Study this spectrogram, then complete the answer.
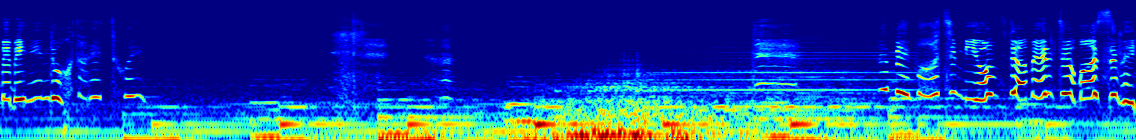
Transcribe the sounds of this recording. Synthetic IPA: bebinind̪oxt̪aɾet̪ʰoe | bepɑːt̪mijoft̪amelt̪ʰemɑːsme

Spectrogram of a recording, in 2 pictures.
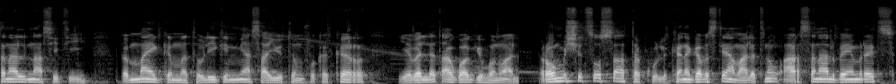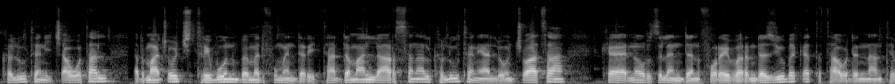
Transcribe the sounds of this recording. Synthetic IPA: ənalɨnːasit̪ʰḭ | b̥əmːajɪɡːəmːət̪ʰəwliɡjɛmːijasajːut̪ʰɨnfɨkɨkʰːɨɾ | jɛβəlːət̪ʼaɡʷaɡiɦo̞nwa̰lʔɾʔomːɨʃːɪt̪so̞st̪səʔat̪ːʰəkːulkʰənəɡəβɨst̪ʰejamalət̪nəwʔa̰ɾsənalbəjɛmɨɾet̪ɨ̥skʰəlut̪ʰənjɪt͡ʃʼːawːɔt̪ʰalʔad̪mat͡ʃʼo̞t͡ʃːt̪ʰɾibunbəməd̪fumənd̪əɾjɪt̪ʰːad̪ːəmalaɾsənalkʰəlut̪ʰənjalːəwunt͡ʃʼwat̪ʰa | kʰəno̞ɾzlənd̪ənfo̞ɾevəɾʔɨnd̪əzːihubəkʼət̪ʼːɨt̪ʰa̰wɔd̪əɨnːant̪ʰə

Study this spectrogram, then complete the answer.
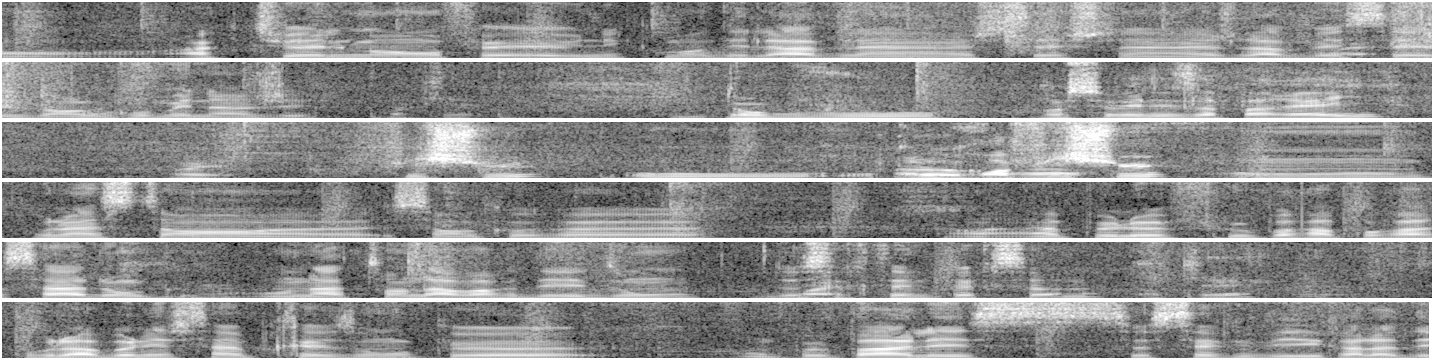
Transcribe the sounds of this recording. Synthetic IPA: akt̪ɥɛlmɑ̃ɔ̃fɛynikmɑ̃d̪elavlɛ̃ʒsɛʃlɛ̃ʒlavːɛsɛld̪ɑ̃ləɡʁomenaʒeoke | d̪ɔ̃kvuʁəsəved̪ezapaʁɛj | wɛ | fiʃyũəɑ̃fiʃyɔ̃puʁlɛ̃st̪ɑ̃øsɛɑ̃kɔːʁø | ɛ̃pøləflupaʁapɔʁasad̪ɔ̃kɔ̃nat̪ɑ̃d̪avwaʁd̪ed̪ɔ̃d̪əsɛʁt̪ɛnpɛʁsɔnokʲepuʁlabɔnesɛ̃pχezɔ̃kə | ɔ̃pøpaːlesəsɛʁviːʁalad̪e

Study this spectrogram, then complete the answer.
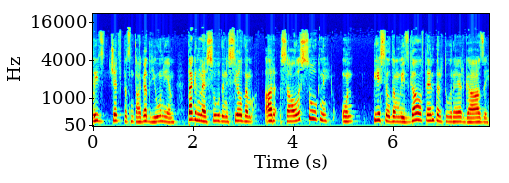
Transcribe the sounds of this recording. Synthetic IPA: lˠiːd̪zt͡ʃɛt̪ɾpat̪smʲt̪aːɡad̪ajuːnijamt̪aɡat̪mɛːssuːd̪ɛnisilˠd̪am | aɾsawlˠɛsːuːknʲiun | piɛsilˠd̪amlˠiːd̪zɡalˠat̪empɛɾat̪uːɾɛjaɾɡaːzi

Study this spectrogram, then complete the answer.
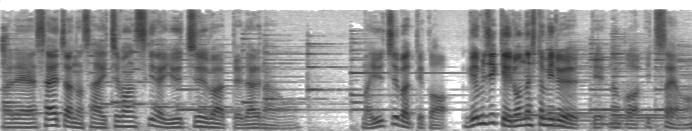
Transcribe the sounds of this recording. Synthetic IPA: aɾe̞saet͡ɕãnːo̞sait͡ɕibãɰ̃sɨ̥kʲinajɯ̟ːt͡ɕɨːbaːt̪ːe̞d̪aɾe̞nãno | majɯ̟ːt͡ɕɨːbaːt̪ːejɯ̟ka̰ | ɡe̞ːmɯʑikʲːiiɾõ̞nːaçi̥t̪o̞mʲiɾɯ̟t̪ːenãŋkaʔit̪t͡sɨ̥sajã

